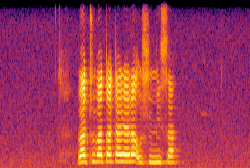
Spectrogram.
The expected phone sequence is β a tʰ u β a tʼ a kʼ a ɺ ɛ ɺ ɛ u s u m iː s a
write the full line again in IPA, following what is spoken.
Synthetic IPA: β a tʰ u β a tʼ a kʼ a ɺ ɛ ɺ a u ʃ u m iː s a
